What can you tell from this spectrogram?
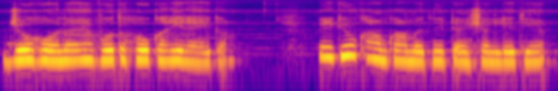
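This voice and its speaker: A woman's voice: a little high, fairly quick, dark tone, soft background music. Woman voicing a teasing young woman. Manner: teasing and coy.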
